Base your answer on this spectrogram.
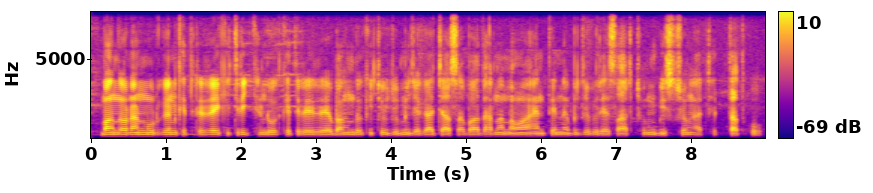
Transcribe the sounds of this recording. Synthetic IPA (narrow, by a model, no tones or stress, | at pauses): baŋd̪ɔɾanmuɾɡənkʰɛt̪ɾɛɾɛkit͡ʃɾic̚ˀkʰəɳɖuʔkʰɛt̪ɾɛɾɛbaŋd̪ɔkit͡ʃʰud͡ʒumid͡ʒaɡat͡ʃasaʔbad̪ʱananawaɦɛnt̪ɛnhəbid͡ʒəbiɾɛsaɦaɾt͡ʃʰuŋbist͡ʃɔŋa̰ɾt͡ʃɛt̪t̪at̪ku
